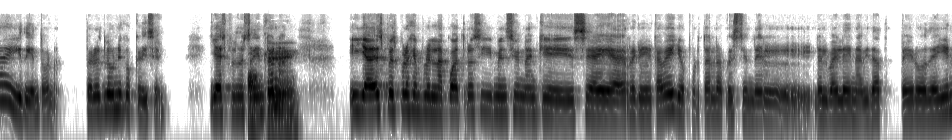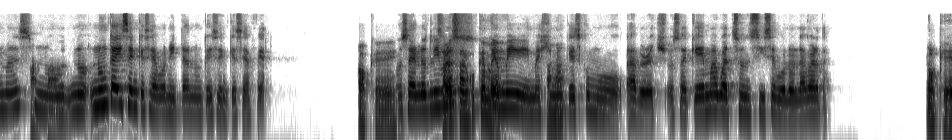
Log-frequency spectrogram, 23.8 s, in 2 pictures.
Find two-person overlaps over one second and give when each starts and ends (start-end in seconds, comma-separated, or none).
17.3-19.0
